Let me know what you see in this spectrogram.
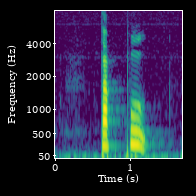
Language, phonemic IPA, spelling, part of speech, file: Tamil, /t̪ɐpːɯ/, தப்பு, noun / verb, Ta-தப்பு.ogg
- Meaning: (noun) 1. error, mistake 2. misdeed, misdemeanour 3. slip, failure 4. lie, falsehood 5. fraud, deception 6. escape, flight, slipping away, release, extrication 7. beating clothes in washing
